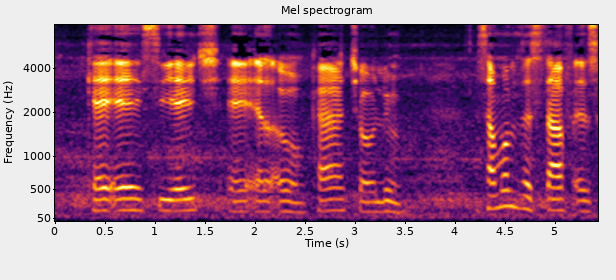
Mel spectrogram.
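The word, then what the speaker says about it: کچالو: then some salad stuff, or potatoes, which is kacholu. Potatoes, kacholu. K-A-C-H-A-L-O, kacholu. Some of the stuff is hard to pronounce, I guess, because in English we don't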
